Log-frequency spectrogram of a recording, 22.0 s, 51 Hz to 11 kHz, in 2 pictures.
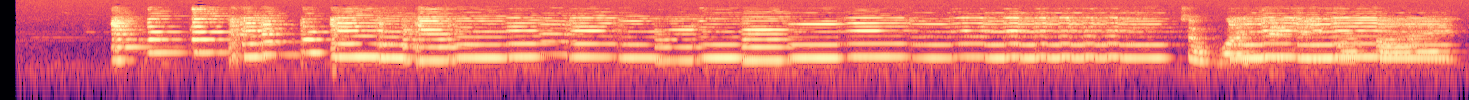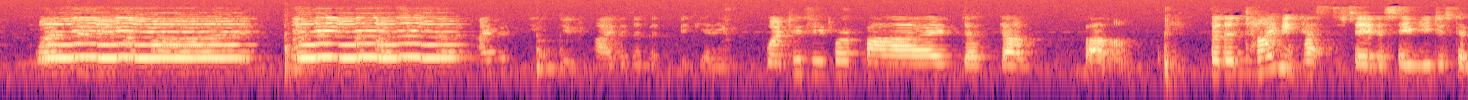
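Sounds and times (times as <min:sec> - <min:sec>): violin playing with trills: 0:00.8 - 0:14.6.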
